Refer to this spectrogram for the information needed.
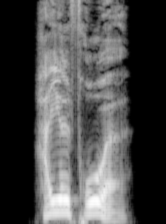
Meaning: inflection of heilfroh: 1. strong/mixed nominative/accusative feminine singular 2. strong nominative/accusative plural 3. weak nominative all-gender singular
- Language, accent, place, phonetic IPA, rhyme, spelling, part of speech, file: German, Germany, Berlin, [ˈhaɪ̯lˈfʁoːə], -oːə, heilfrohe, adjective, De-heilfrohe.ogg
